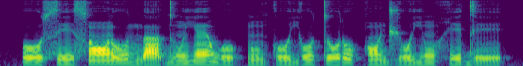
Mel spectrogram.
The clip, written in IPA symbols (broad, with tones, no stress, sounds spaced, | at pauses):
o˦ s e˧ s ɔ̃˦ ɾ o˧ n a˨ d ũ˧ j ɛ̃˦ w o˧ k͡p ũ˧ k o˧ j o˦ t o˦ ɾ o˦˨ k ɔ̃˧ d͡ʒ o˧ j ũ˦ h e˦ d e˧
